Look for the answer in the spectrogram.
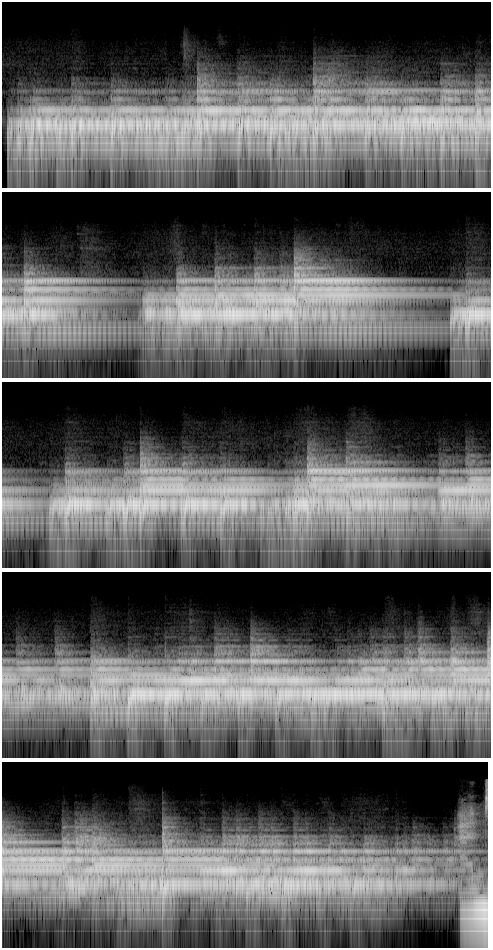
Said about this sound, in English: So what we did was because there are no records mm-hmm. of how this instrument is played, there's one image that we had of this huge drum being played by metal rods.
